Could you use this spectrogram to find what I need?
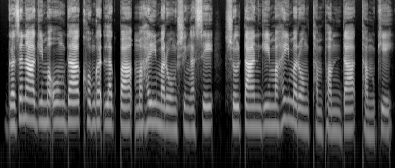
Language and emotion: Manipuri, neutral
